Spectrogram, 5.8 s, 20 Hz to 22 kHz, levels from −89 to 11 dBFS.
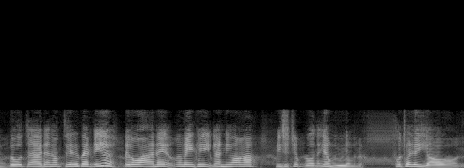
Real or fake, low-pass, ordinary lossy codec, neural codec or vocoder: fake; none; none; codec, 16 kHz, 0.5 kbps, FreqCodec, larger model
